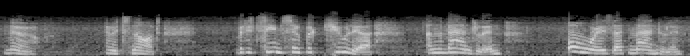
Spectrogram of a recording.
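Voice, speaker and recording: An actress playing an earnest, anxious married woman, halting and dramatic, in old radio drama style. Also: on the high side, lively intonation, pushed and bright, dull audio. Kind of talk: 1950s radio drama acting. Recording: old radio recording, faint noise.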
